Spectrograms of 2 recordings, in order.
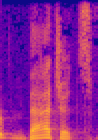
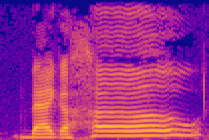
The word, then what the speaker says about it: Bagehot: Like, yeah, it's spelled B-A-G-E-H-O-T, but bag England, everybody, what are you going to do? – Bag a hoe.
